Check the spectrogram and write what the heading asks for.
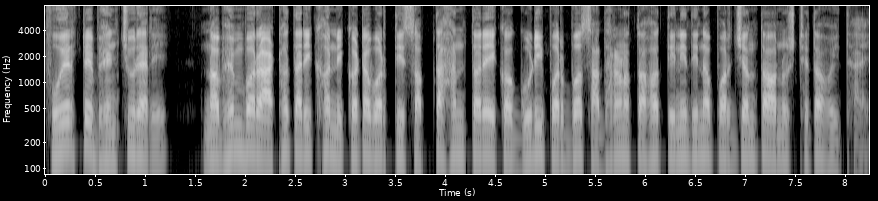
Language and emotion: Odia, neutral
